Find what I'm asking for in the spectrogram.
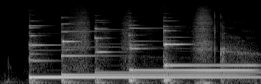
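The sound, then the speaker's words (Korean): A bright, ringing chime melody of about six bell-like notes in steady rhythm, each tone sustaining and overlapping the next, the celebratory ding-dong-dang that signals a correct answer on a radio show, clear with no talking. “자, 이렇게까지 해서 딩동댕 받은 분들 알려드릴게요.”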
